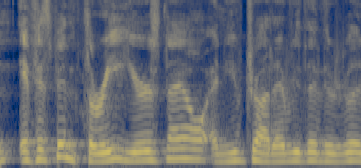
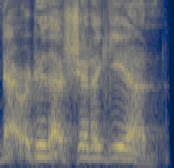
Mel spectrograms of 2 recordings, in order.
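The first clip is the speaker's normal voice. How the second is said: mock screaming, higher; 5 semitones higher than usual. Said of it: "And scream it at me".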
